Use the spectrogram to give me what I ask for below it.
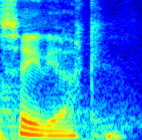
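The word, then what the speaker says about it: coeliac: I'm a Celiac lit Now spell celiac c o e l i c it's not it doesn't look like how you say it does it Celiac Chef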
